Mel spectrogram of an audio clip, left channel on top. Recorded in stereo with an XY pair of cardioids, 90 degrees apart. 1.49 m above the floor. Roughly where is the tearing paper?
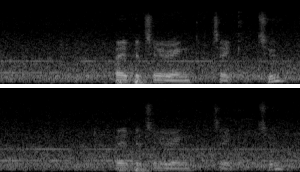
Ahead left.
